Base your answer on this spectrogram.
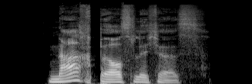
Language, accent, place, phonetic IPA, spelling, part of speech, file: German, Germany, Berlin, [ˈnaːxˌbœʁslɪçəs], nachbörsliches, adjective, De-nachbörsliches.ogg
- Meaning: strong/mixed nominative/accusative neuter singular of nachbörslich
